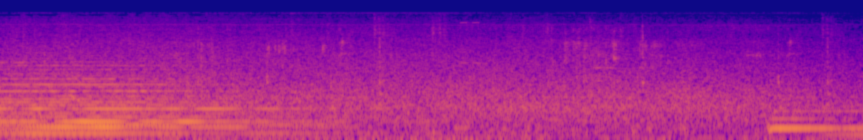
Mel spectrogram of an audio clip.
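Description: Soft background music of sustained, held chords that fade out about a second and a half in, leaving a faint even hiss. A new held chord begins near the end.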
